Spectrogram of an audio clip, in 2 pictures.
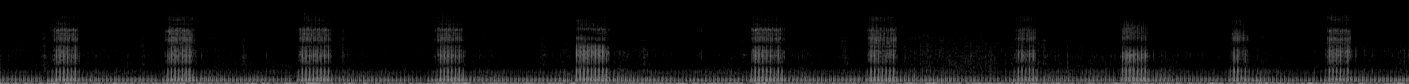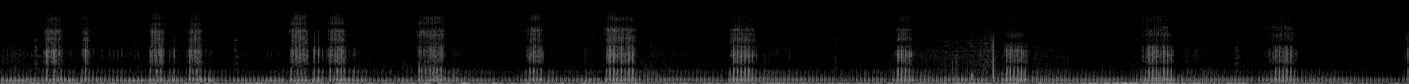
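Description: Domestic cat purring close up: a steady low rumble with a breathy pulse about once a second.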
